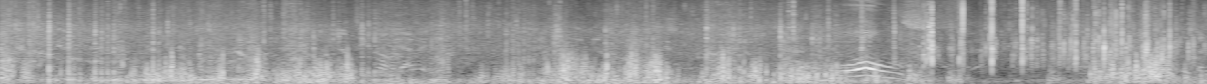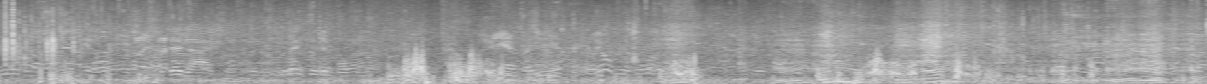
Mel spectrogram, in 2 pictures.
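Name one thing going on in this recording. Motorcycle engines rev and sputter on rough ground.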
